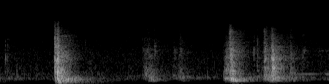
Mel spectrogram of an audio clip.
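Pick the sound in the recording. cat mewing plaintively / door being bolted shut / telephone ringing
door being bolted shut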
